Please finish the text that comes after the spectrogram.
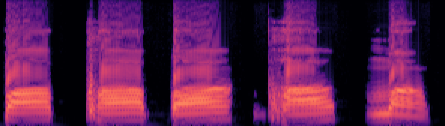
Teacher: देखिए ओठ से बोला जा रहा है कि नहीं दोनों ओठ आपस में चिपक रहे बोलने में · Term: प वर्ण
